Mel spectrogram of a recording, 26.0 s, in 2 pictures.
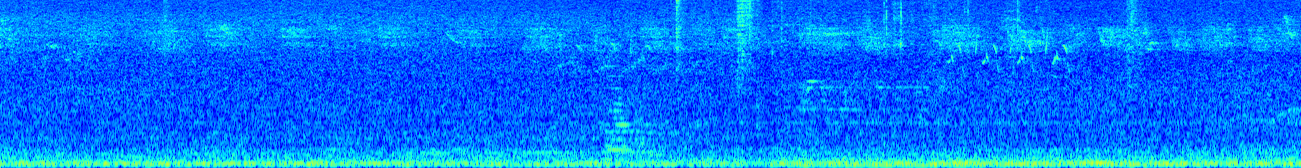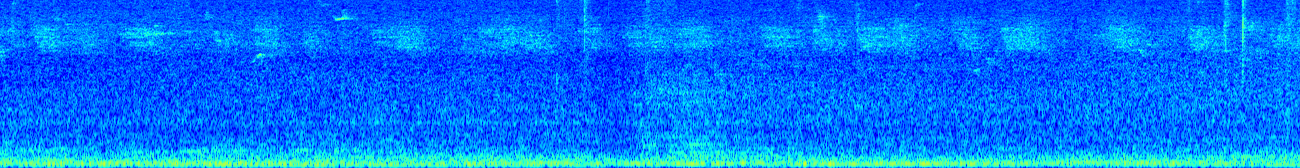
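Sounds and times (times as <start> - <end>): distant train rumble: 4.8 - 11.0.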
